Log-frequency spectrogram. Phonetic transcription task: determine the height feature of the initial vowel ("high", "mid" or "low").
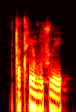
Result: low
